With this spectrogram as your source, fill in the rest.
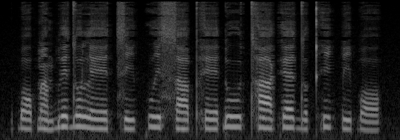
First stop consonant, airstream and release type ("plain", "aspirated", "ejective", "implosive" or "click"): implosive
